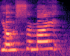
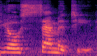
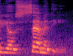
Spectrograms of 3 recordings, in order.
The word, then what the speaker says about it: Yosemite: everybody say the word yosemite it looks like yosemite but the way we pronounce it is yosemite everybody say yosemite that is a famous famous national park up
